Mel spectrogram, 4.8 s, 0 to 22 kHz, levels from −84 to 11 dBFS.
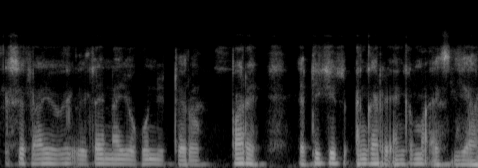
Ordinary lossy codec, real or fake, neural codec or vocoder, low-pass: Opus, 16 kbps; real; none; 7.2 kHz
